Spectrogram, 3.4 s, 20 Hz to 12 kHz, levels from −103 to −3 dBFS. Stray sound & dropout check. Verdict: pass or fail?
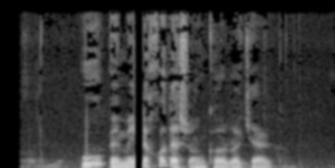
fail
